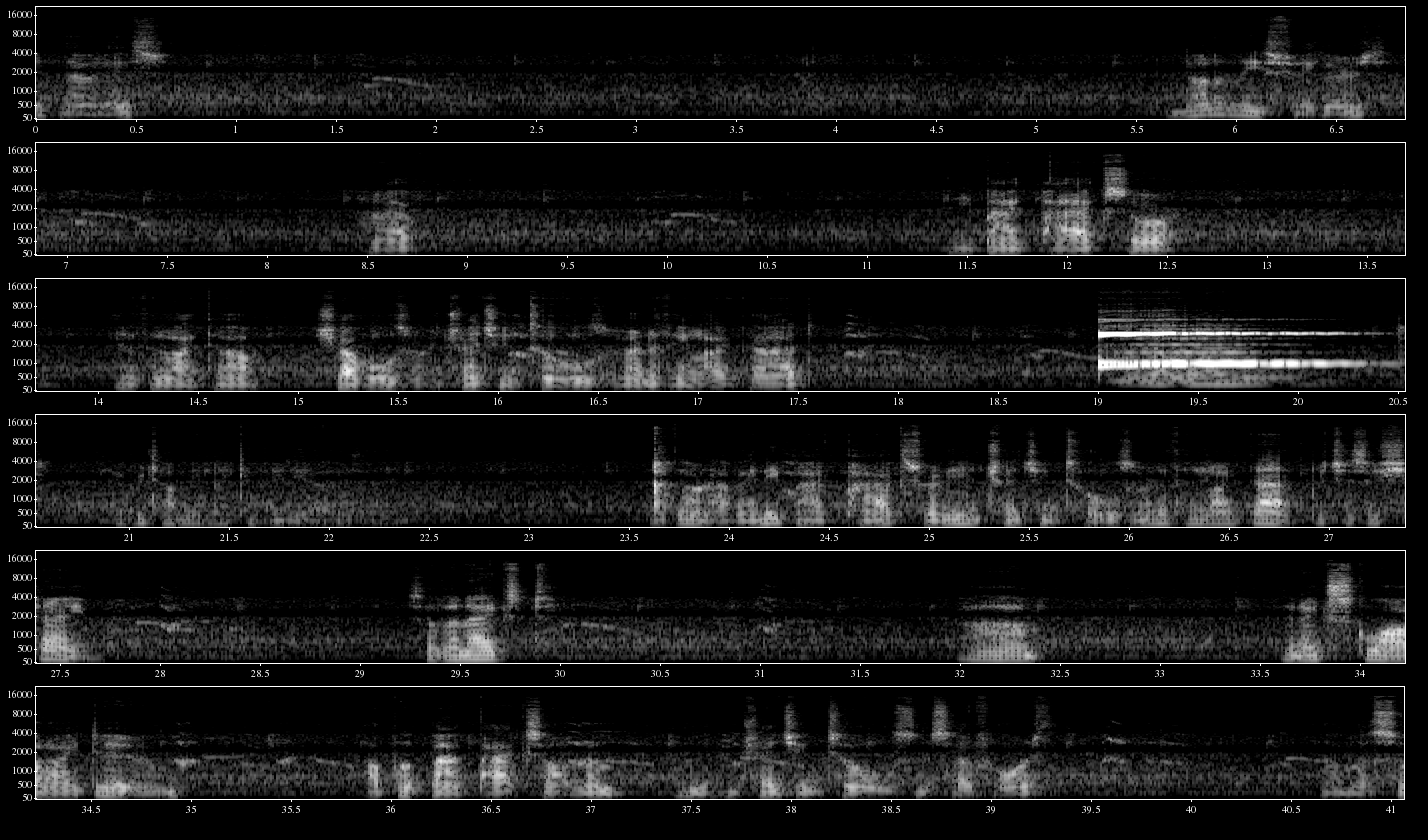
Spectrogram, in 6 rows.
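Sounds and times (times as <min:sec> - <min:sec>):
clock bell chime: 0:19.0 - 0:20.6
short bending call: 0:19.0 - 0:20.6.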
